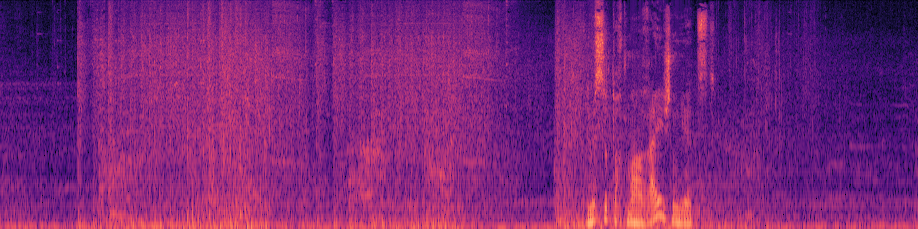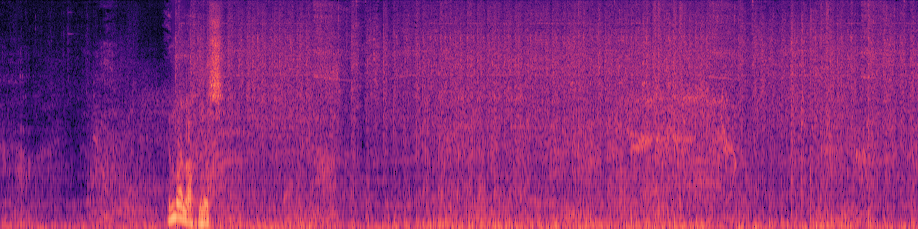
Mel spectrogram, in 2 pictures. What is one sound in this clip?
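A rapid-firing gun shoots loud, fast bursts.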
